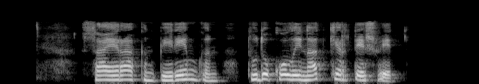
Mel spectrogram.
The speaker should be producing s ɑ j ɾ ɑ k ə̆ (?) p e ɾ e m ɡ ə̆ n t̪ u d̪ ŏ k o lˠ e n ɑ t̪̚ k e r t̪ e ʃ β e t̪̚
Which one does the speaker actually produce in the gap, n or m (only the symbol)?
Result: n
